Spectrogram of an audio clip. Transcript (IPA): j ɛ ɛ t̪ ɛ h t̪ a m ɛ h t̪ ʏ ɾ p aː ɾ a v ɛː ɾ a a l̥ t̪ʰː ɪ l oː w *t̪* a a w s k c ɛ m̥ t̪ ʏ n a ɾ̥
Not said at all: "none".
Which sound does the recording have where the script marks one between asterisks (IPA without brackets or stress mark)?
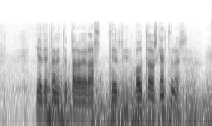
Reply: t̪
